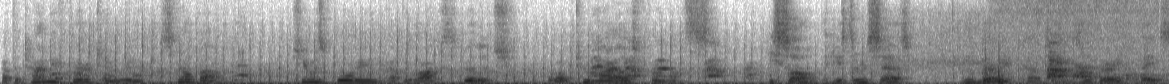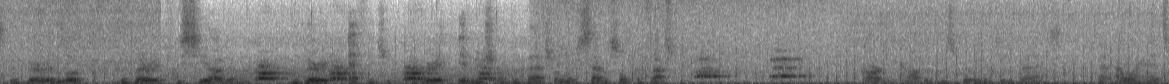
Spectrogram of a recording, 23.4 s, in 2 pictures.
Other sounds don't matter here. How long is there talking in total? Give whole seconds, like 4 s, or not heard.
22 s.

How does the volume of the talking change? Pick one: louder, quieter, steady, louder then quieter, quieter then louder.
quieter.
